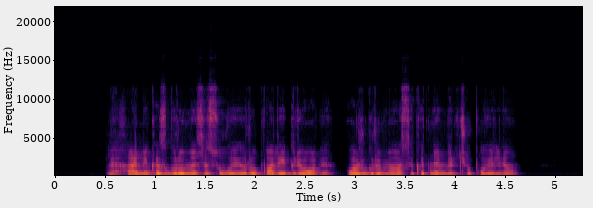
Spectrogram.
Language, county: Lithuanian, Kaunas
